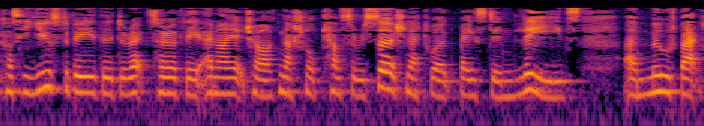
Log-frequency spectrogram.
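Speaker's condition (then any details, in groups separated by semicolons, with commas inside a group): No condition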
